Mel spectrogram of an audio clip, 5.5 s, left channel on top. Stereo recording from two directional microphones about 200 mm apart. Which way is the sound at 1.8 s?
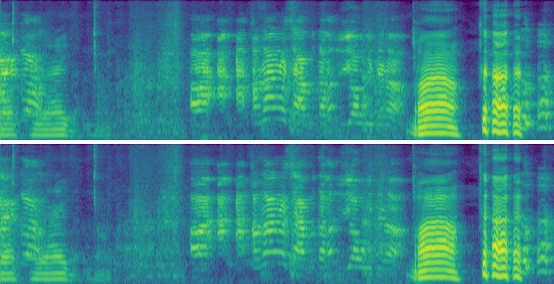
25° right (ahead or behind).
